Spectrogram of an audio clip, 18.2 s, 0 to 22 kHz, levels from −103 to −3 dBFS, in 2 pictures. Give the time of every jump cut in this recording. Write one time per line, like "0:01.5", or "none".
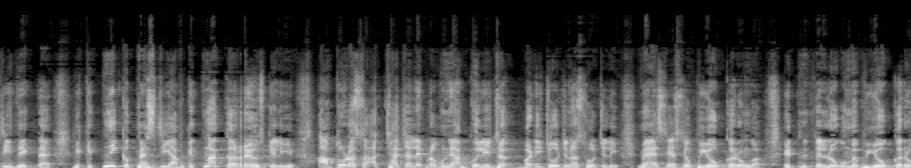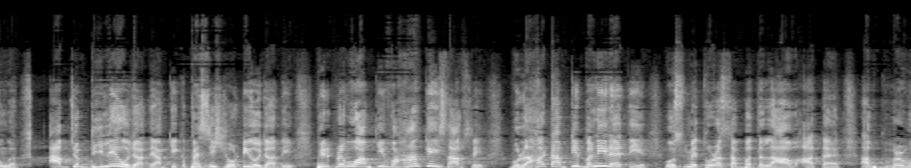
0:03.0
0:09.4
